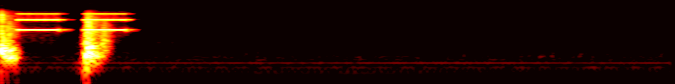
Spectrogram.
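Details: PowerShield line-interactive UPS after AC input is unplugged from the wall: two short shrill beeps, a pause, then another beep, while it shows AC failure and runs the load from battery through the inverter; on-battery alarm.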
